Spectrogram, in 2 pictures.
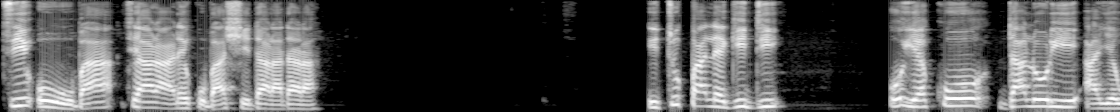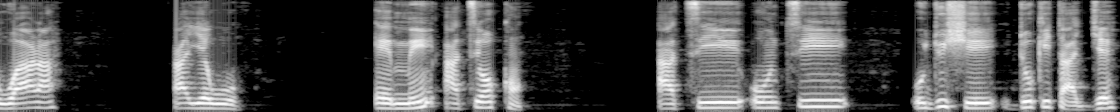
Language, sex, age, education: Yoruba, male, 30-45, tertiary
